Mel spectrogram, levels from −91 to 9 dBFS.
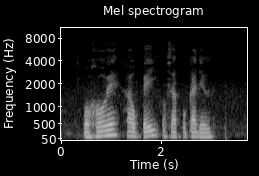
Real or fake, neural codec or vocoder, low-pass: real; none; 7.2 kHz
